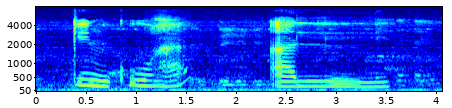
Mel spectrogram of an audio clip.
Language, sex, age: Southern Sotho, female, 19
